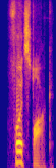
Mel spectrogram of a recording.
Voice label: "footstalk", American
